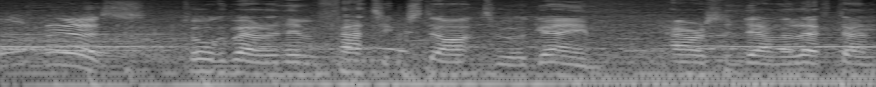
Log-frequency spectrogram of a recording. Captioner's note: voiceover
